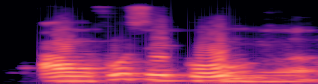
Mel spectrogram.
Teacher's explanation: mim sukun dibaca jelas dan tidak didengungkan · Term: izhar safawi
